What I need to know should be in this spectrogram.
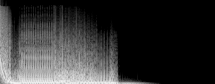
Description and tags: Hardstyke Kick 15
bassdrum, distorted-kick, distrotion, Hardcore, Hardcore-Kick, Hardstyle, Hardstyle-Kick, Kick, layered-kick, Rawstyle, Rawstyle-Kick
